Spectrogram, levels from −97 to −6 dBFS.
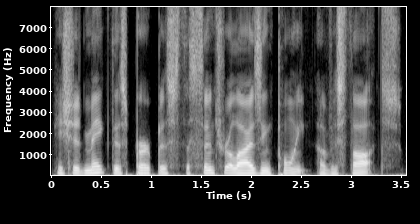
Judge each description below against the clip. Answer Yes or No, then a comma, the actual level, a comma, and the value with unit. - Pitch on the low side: Yes, low, 120 Hz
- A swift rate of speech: No, average, 185 wpm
